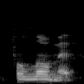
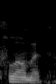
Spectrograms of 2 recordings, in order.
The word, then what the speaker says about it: Philomath: it's just south corvallis philomath just south of corvallis follow myth and they say massachusetts words are hard to pronounce it probably in the original greek was philomath i don't know but it's the locals called phlomoth ah okay yep uh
